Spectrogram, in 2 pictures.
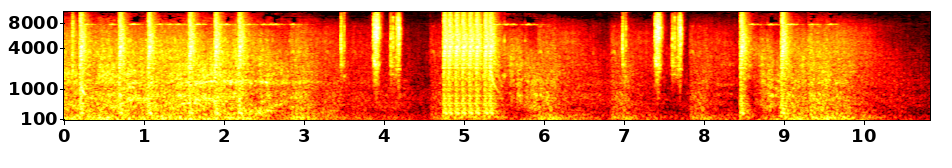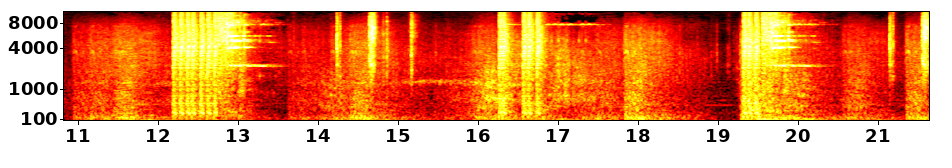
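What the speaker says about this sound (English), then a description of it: "so I might as well shoot these guys" Repeated gunfire and blasts from shooting enemies in a Doom mod, loud bursts of shots and booms recurring in clusters with brief pauses between volleys, no voices.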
